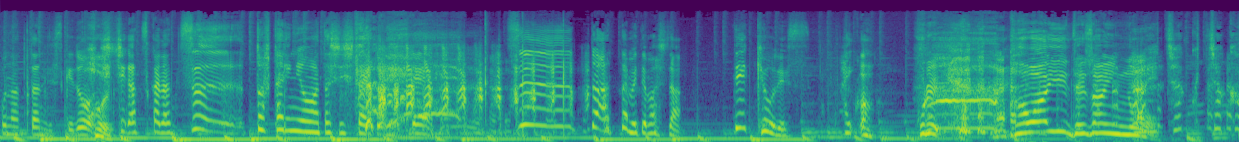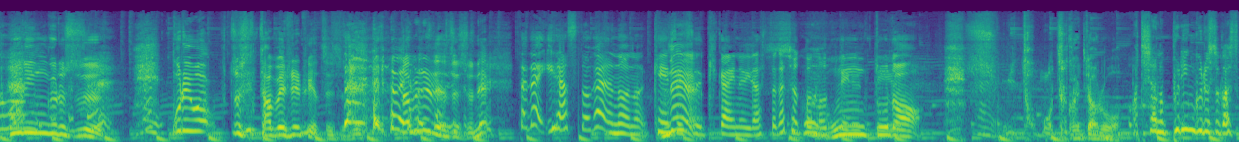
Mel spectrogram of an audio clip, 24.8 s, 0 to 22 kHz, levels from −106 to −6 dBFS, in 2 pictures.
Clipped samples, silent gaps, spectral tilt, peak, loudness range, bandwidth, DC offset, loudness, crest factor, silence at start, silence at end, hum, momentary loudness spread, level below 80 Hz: under 0.1%; none; -4.5 dB/octave; -8 dBFS; 4 LU; 16 kHz; under 0.1%; -21 LUFS; 14 dB; 0 s; 0 s; none; 10 LU; -40 dBFS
